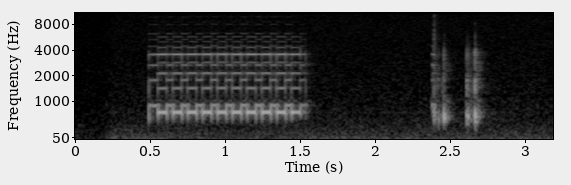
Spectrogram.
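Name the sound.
telephone ringing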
